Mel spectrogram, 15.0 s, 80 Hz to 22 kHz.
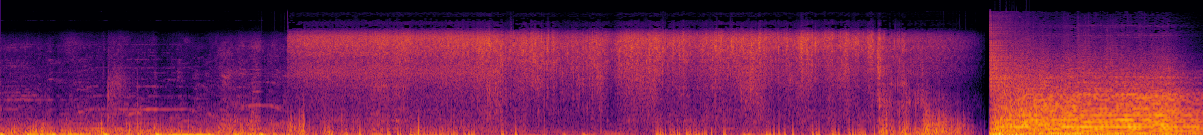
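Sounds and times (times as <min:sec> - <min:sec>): hose water spraying and splashing: 0:03.6 - 0:12.2.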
